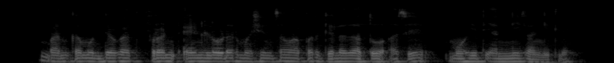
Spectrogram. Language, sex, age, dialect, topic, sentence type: Marathi, male, 31-35, Standard Marathi, agriculture, statement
